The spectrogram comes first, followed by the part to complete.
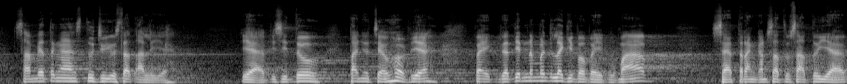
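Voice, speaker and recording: A man's voice: mid-range voice, fairly bright tone. Guy teaching a mosque class, chatty, mimics accents, big echo. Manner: conversational, addresses audience as Bapak Ibu, mimics regional pronunciations. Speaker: ustadz teaching a mosque study group. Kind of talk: religious lesson. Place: mosque hall. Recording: echoey mosque hall reverb.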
